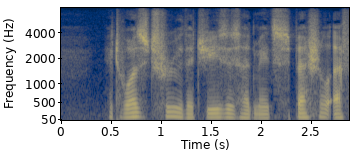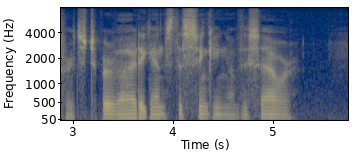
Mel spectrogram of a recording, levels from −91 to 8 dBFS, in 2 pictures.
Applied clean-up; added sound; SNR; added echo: none; none; none; none.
